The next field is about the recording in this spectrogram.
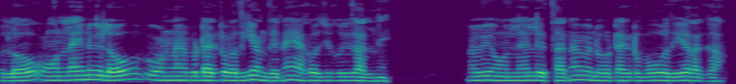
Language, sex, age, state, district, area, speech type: Punjabi, male, 30-45, Punjab, Amritsar, urban, spontaneous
